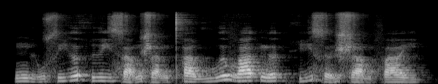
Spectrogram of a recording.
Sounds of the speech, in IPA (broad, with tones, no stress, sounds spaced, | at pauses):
ŋ ɨ˨˩˨ w s i˧˥ ə̯ h ɨ˧ j s a˨˩˦ m ʂ a˨˩˨ n t̪ʰ a˧ w ɣ u˧˥ ə̯ v aː˦˥ t̚ n əː˦˥ t̚ h i˧˥ s ə˨˩˦ j ʂ a˨˩ m f a˧ j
